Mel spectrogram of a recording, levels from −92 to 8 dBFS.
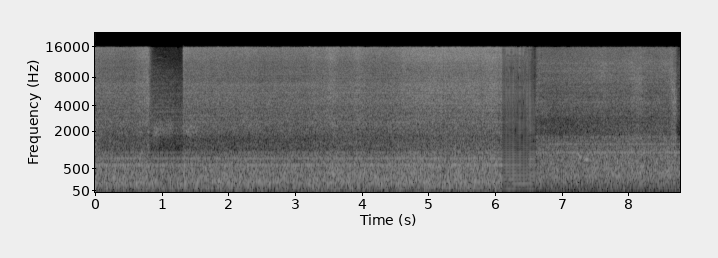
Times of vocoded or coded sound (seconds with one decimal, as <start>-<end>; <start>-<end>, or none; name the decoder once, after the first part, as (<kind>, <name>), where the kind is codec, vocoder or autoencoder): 6.1-6.6 (vocoder, BigVGAN v2)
